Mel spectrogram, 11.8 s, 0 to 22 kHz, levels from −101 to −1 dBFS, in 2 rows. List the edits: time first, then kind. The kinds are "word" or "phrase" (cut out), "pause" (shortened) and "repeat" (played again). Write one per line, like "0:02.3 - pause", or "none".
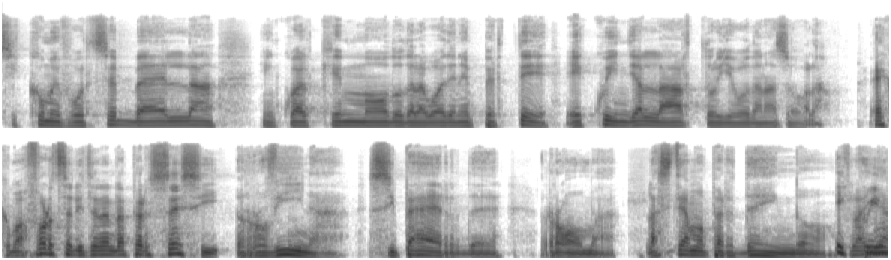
0:03.7 - pause
0:08.3 - pause
0:10.1 - pause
